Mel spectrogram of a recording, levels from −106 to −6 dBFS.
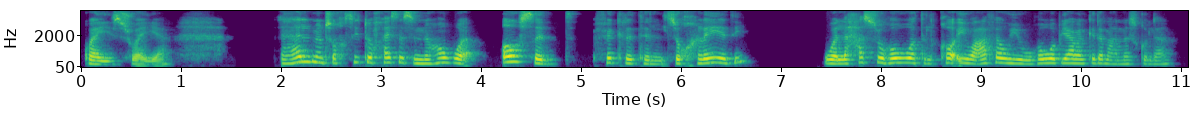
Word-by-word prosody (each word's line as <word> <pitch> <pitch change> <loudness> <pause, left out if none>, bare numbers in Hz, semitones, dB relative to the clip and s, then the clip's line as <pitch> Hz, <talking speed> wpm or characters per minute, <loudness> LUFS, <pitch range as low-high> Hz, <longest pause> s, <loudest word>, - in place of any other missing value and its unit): كويس 170 -4 0
شوية، 90 -2 -6 1.1
هل 285 +8 +1
من 275 -3 -2
شخصيته 265 +3 -3
حاسِس 260 -1 -2
إن 210 -1 0
هو 240 +1 0 0.3
قاصد 285 -9 +4 0.4
فكرة 220 - -3
السُخرية 220 +6 +1
دي؟ 260 +8 -10 0.7
والّا 210 0 +4
حاسُّه 265 +3 0
هو 250 +1 +5
تلقائي 230 0 -1
وعفوي، 225 +2 +1
وهو 220 +4 +2
بيعمل 225 -2 -1
كده 225 0 -4
مع 200 -3 -10
الناس 190 +1 -12
كُلّها؟ 190 0 -15
225 Hz, 125 wpm, -21 LUFS, 205-255 Hz, 1.1 s, هو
